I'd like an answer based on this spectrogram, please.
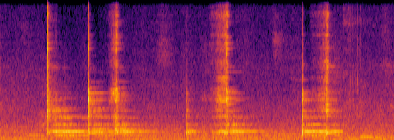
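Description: About seven sharp, struck notes that each ring briefly, coming in groups of three, two and two, like a pitched percussion instrument in the film's music.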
